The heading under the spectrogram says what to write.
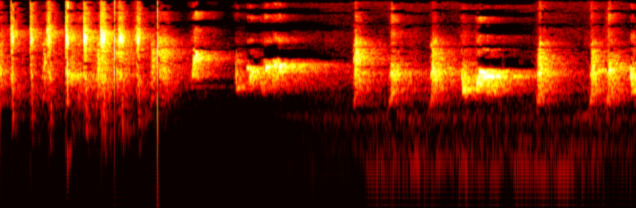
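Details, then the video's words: Song of a wild white-eared bulbul, used to train young birds and spur other bulbuls: quick sharp chirps at first, then longer warbled whistles and bubbly phrases in short bursts. "تغريد بلبل وحشي بدقة عالية اصلي لتعليم الفراخ و تحفيز البلابل"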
